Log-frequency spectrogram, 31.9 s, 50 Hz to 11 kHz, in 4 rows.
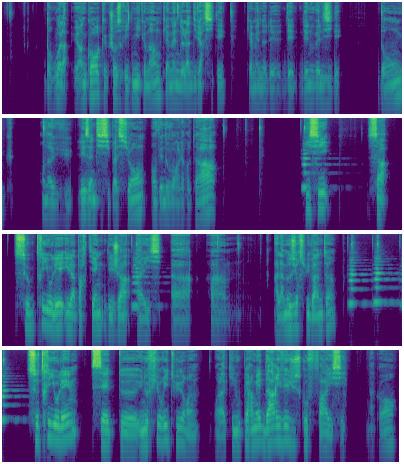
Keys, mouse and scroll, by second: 0.0 click, 3.5-4.7 drag, 5.7 click, 6.2-9.0 drag, 11.0-12.6 drag, 12.8 click, 13.9 click, 18.5 click, 20.3 click, 22.9 click, 23.4 click, 23.9 click.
